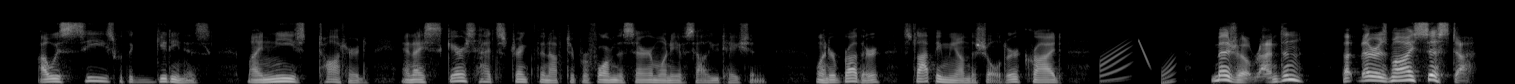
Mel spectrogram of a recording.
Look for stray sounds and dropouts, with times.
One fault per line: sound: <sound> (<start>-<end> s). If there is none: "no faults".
sound: chirp (11.0-11.8 s)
